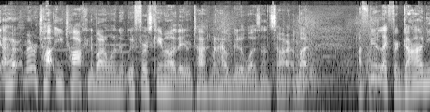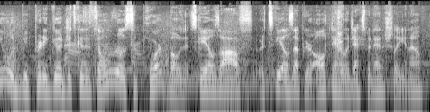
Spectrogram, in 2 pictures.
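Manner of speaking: ordinary talk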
